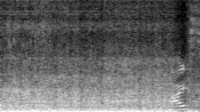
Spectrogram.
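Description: Steady street and traffic noise with a low vehicle engine rumble, from emergency vehicles and passing cars. A woman's voice starts speaking near the end.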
